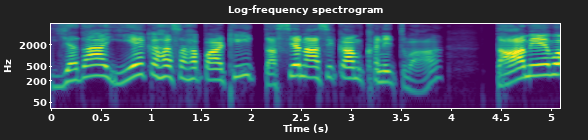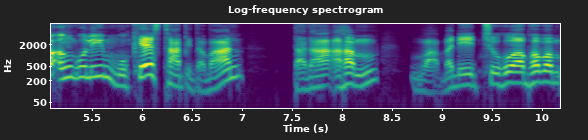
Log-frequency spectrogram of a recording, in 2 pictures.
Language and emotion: Sanskrit, disgusted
